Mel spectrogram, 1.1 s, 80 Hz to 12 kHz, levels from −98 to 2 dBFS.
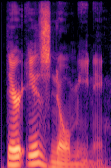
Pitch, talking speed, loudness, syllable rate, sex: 115 Hz, 215 wpm, -18 LUFS, 6.2 syllables/s, male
